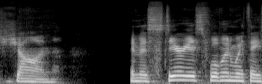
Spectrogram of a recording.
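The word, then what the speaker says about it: Jeanne: john here and this i always would call her gian i did not know how to pronounce the name but it's john a mysterious woman with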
